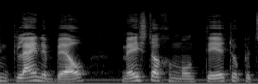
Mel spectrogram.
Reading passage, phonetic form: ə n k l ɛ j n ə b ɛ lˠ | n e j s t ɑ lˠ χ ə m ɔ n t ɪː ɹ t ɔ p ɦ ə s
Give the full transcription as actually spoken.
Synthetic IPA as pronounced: ə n k l ɛ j n ə b ɛ lˠ | m e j s t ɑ lˠ χ ə m ɔ n t ɪː ɹ t ɔ p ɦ ə t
